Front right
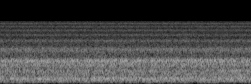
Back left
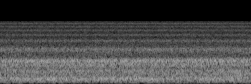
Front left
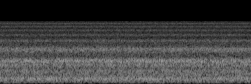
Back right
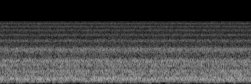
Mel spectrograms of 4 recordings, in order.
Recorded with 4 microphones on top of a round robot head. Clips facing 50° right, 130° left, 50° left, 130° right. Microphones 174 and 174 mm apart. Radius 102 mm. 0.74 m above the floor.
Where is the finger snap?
No finger snap in this recording.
